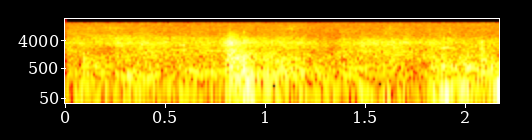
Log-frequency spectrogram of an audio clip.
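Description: Background noise of a crowded room, a low uneven rumble, with one short sharp noise about a second in.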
